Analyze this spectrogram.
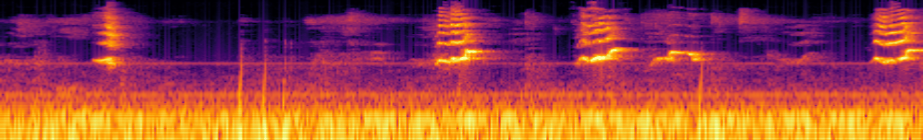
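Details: Javan myna in the morning, giving a few scattered harsh, buzzy squawks with stacked overtones, some rising at the end, over a steady low hum and faint room noise.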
